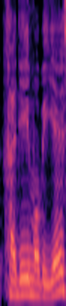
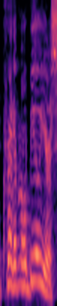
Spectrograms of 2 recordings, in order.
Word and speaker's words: Crédit Mobilier: So this actually leads us into the actual scandal, which is the Crédit Mobilier scandal, or in American, it's the Credit Mobilier scandal. I have listened to a lot of tape of how people pronounce this, and Credit Mobilier is the least distracting. So it's incorrect, but we're going to go with that.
